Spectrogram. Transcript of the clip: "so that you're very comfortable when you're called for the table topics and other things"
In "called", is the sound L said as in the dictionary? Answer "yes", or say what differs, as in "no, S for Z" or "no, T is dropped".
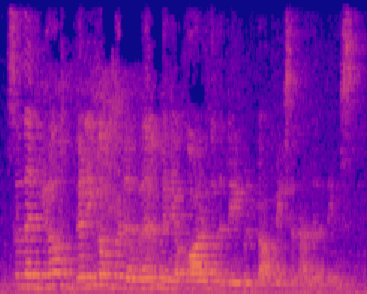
no, L is dropped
